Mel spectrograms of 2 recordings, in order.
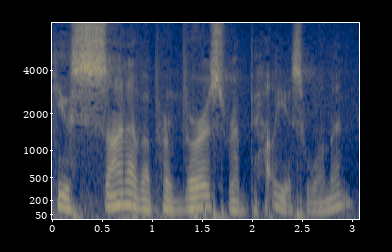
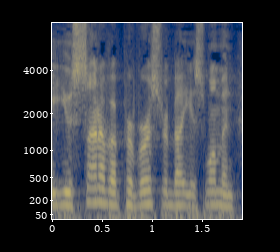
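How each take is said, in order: First: Shocked, slow; echoing a cruel father in disbelief; slow disbelieving repeat. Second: Said in the usual way. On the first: Shown as a demonstration. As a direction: repeat the insult slowly, dropping to a hush on woman. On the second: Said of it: "in verse thirty".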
